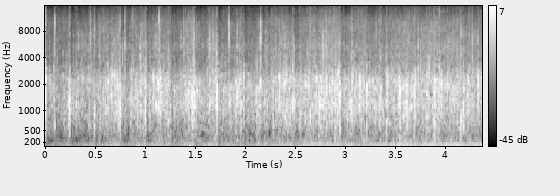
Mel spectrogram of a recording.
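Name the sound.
loud applause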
